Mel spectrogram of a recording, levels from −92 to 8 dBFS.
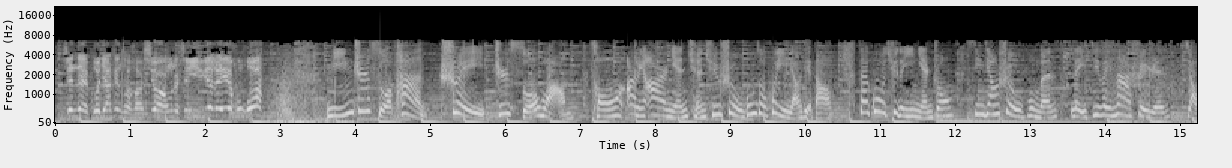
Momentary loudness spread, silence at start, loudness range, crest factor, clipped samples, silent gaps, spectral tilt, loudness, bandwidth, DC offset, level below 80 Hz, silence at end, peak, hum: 5 LU; 0 s; 2 LU; 14 dB; under 0.1%; none; -3.5 dB/octave; -15 LUFS; 6.8 kHz; under 0.1%; -24 dBFS; 0 s; 0 dBFS; none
